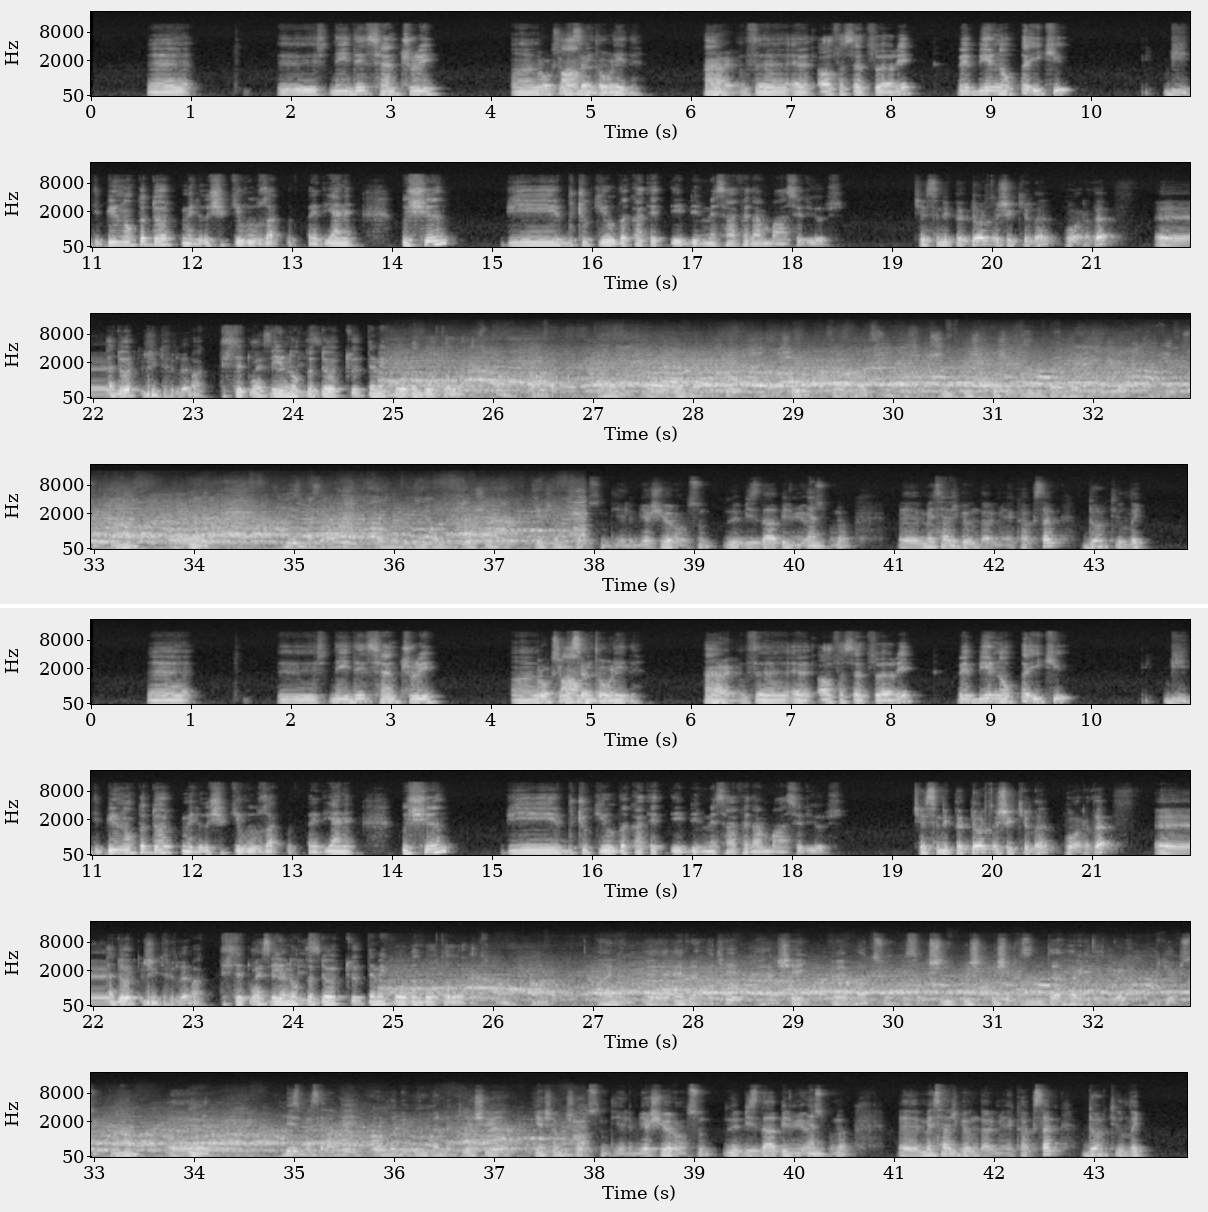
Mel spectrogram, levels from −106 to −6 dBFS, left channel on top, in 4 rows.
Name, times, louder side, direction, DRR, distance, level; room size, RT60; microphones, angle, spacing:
voice 1, 0.6-1.0 1.9-3.4 4.2-5.4 6.1-8.2 8.7-9.7 10.7-12.8 13.2-14.6 15.1-18.5 22.1-22.7 23.0-25.7 26.0-26.6 33.2-33.4 33.9-34.1 40.1-40.3 41.5-41.6, equal, 5° right, 0.8 m, -24 dB
voice 2, 4.5-5.3 6.2-6.5 19.2-21.3 21.6-23.1 23.6-24.3 27.0-33.3 33.7-40.7 41.0-43.4, right 1 dB, 85° right, 1.0 m, -29 dB
sound 1, 24.8-37.9, left 3 dB, 70° left, 0.8 m, -27 dB
5.8 x 2.9 x 3.1 m
head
